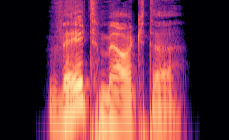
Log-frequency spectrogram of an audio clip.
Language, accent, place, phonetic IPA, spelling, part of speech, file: German, Germany, Berlin, [ˈvɛltˌmɛʁktə], Weltmärkte, noun, De-Weltmärkte.ogg
- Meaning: nominative/accusative/genitive plural of Weltmarkt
